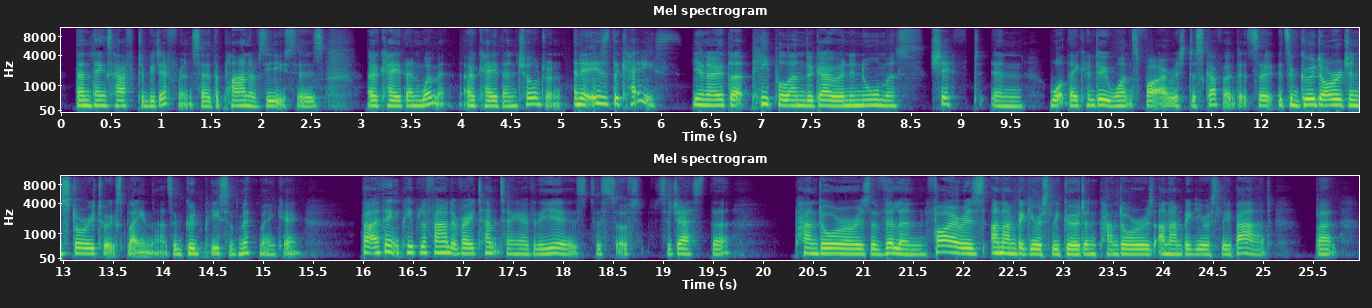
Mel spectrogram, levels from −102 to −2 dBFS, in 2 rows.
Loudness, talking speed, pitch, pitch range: -20 LUFS, 205 wpm, 170 Hz, 160-190 Hz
